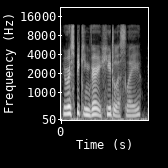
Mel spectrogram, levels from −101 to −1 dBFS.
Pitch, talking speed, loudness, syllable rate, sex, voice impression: 195 Hz, 170 wpm, -20 LUFS, 6.5 syllables/s, female, very feminine, young, thin, tensed, slightly powerful, bright, soft, very clear, fluent, cute, intellectual, very refreshing, sincere, calm, very friendly, very reassuring, slightly unique, elegant, slightly wild, sweet, slightly lively, kind, slightly modest, light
